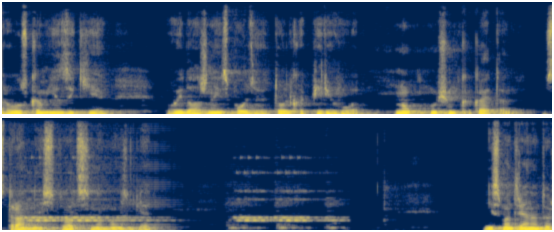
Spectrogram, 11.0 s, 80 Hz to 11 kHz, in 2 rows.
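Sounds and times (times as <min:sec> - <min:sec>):
speech: 0:00.1 - 0:07.2, 0:10.3 - 0:10.9
mobile phone ringtone playing short electronic melody: 0:05.6 - 0:09.0.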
